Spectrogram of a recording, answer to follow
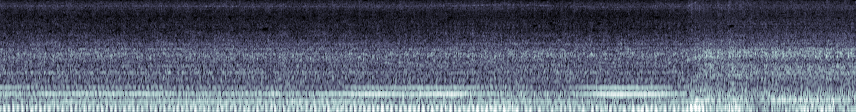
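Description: Moffett truck-mounted forklift's engine running steadily with a low rumble and a steady hum as the forklift reverses. About five seconds in the low rumble drops away and the engine note steps up slightly.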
